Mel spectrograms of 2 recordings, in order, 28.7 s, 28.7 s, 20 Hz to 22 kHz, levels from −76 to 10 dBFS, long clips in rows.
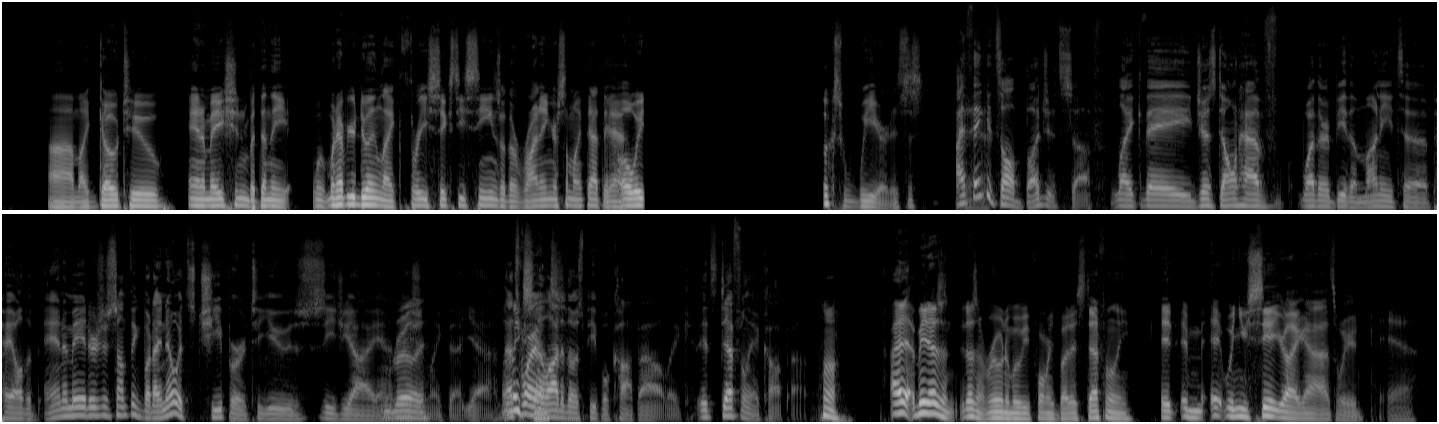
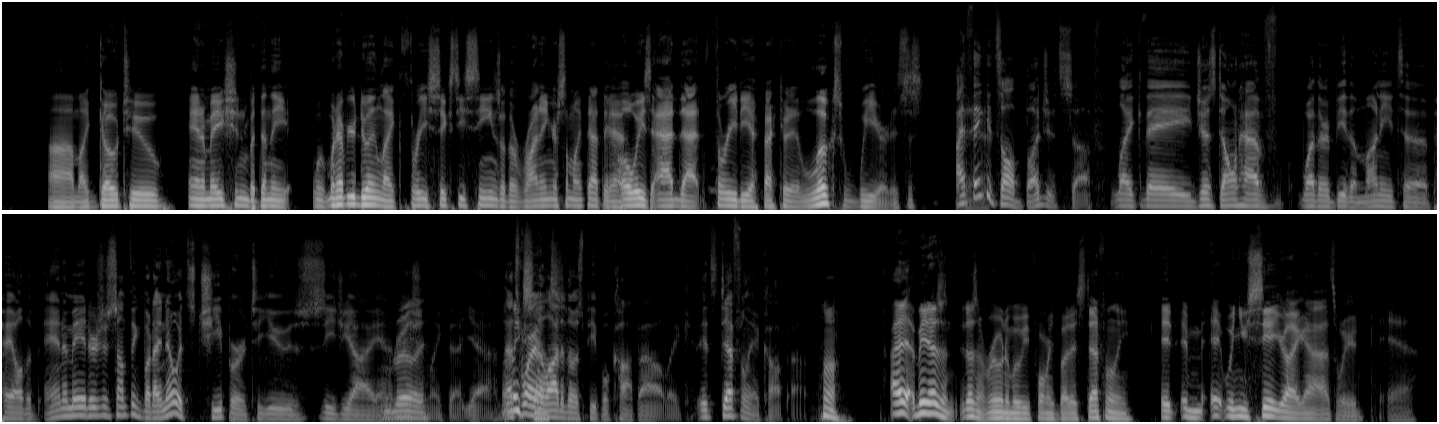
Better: second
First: audio cutting out; at 6.5 s for 2 s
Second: none

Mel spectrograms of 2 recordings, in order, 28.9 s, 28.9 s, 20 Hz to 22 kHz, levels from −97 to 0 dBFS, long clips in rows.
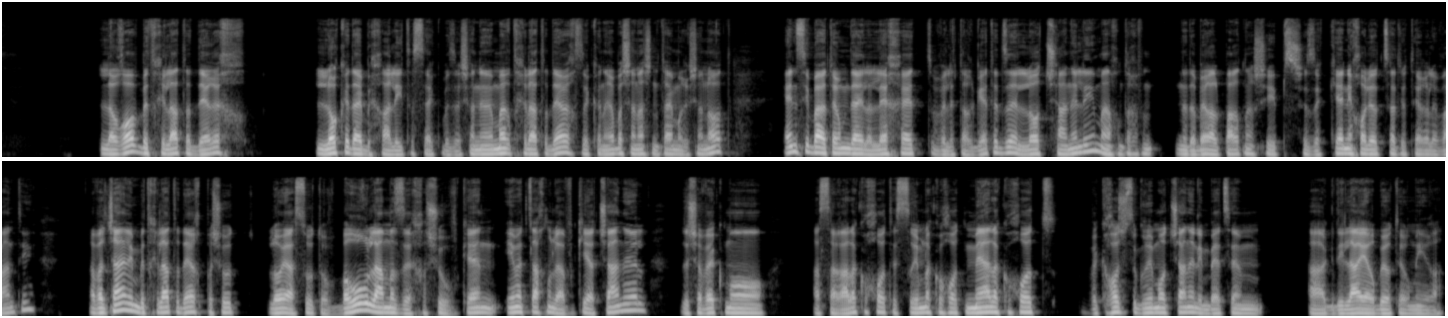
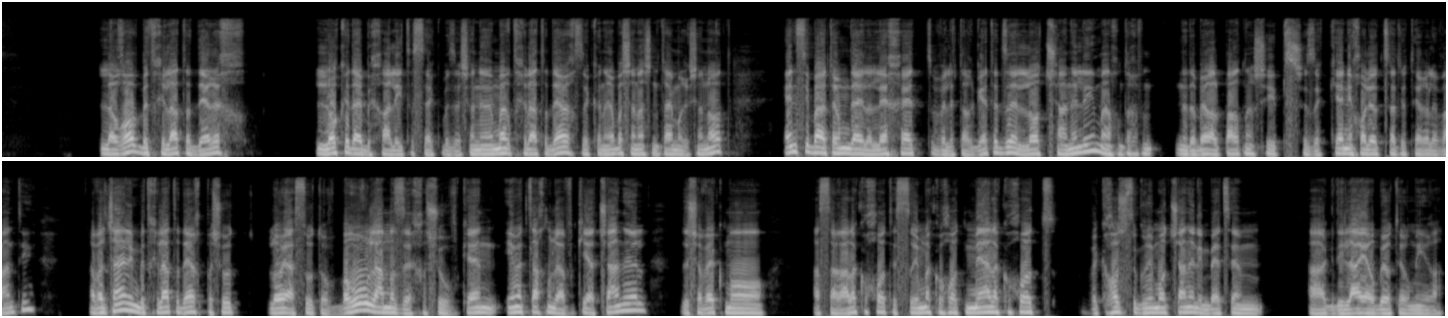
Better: first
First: none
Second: distortion; slight; 10 dB below the speech

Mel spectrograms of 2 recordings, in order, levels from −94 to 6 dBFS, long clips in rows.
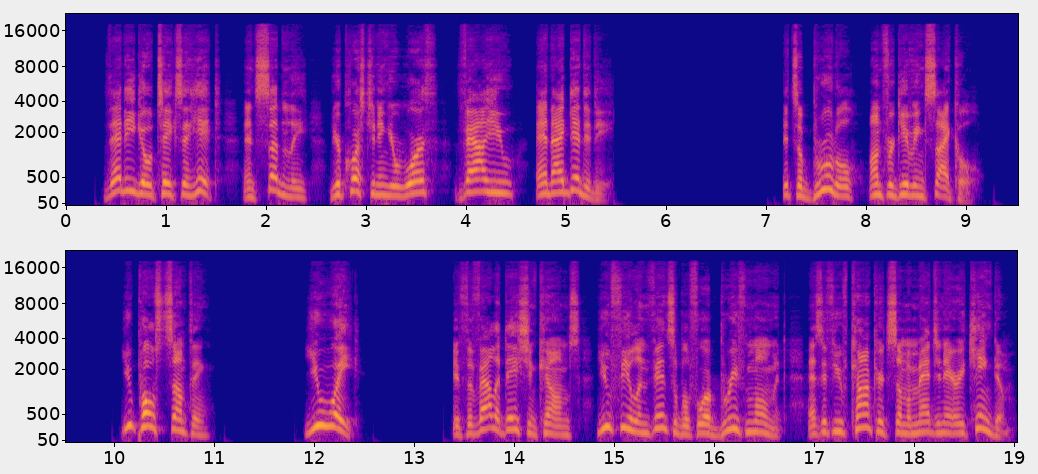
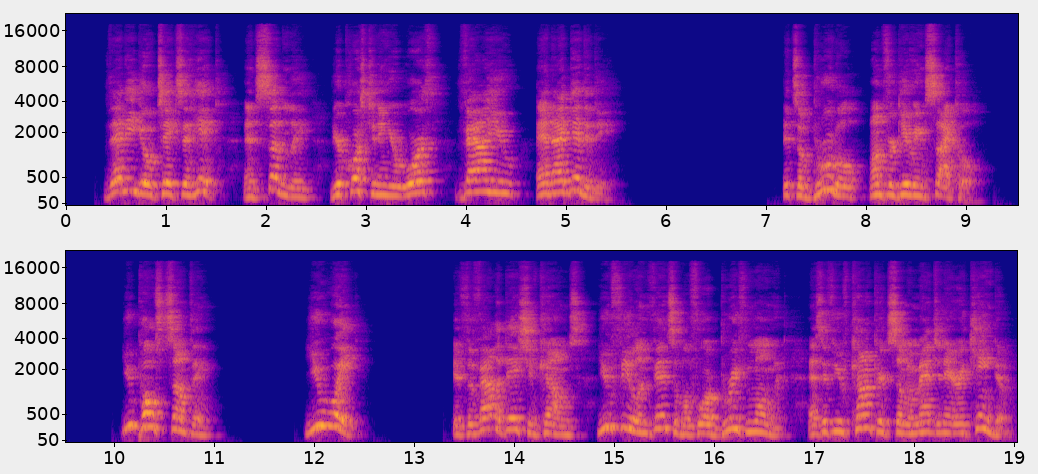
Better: first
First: none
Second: room echo; noticeable; dies away in 0.3 s // off-mic speech; far

